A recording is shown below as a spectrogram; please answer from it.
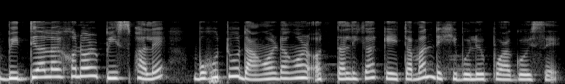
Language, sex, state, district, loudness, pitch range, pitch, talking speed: Assamese, female, Assam, Kamrup Metropolitan, -12 LUFS, 245-315 Hz, 275 Hz, 105 wpm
